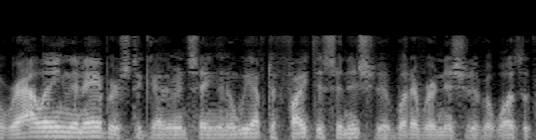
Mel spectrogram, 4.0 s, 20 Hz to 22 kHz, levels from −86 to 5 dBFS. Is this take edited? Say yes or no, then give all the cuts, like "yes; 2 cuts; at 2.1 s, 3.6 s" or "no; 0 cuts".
no; 0 cuts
